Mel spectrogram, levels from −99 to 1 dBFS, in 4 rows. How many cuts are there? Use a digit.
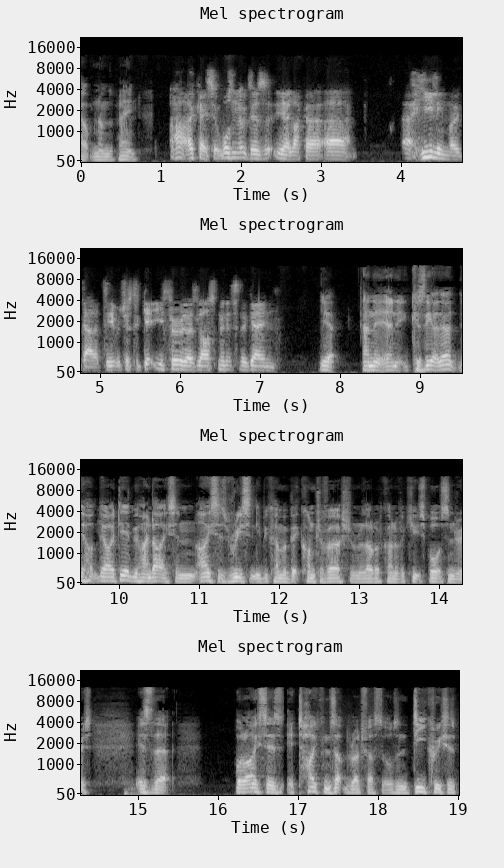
1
